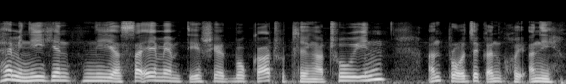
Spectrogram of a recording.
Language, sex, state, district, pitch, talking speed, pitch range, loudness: Mizo, male, Mizoram, Aizawl, 150 Hz, 200 wpm, 135-180 Hz, -14 LUFS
